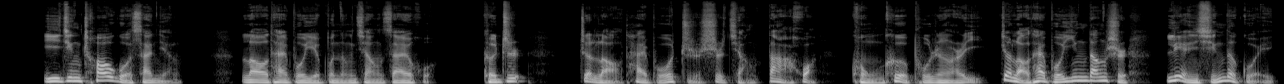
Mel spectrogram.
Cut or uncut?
cut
